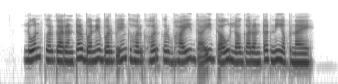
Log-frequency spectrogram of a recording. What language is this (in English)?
Chhattisgarhi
